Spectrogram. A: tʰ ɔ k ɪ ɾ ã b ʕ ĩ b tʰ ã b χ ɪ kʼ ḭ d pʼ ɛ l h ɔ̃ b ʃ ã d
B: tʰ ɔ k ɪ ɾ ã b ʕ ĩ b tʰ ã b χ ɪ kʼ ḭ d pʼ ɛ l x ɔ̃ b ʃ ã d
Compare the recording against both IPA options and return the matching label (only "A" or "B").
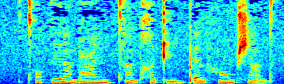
A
